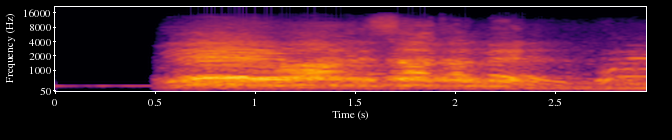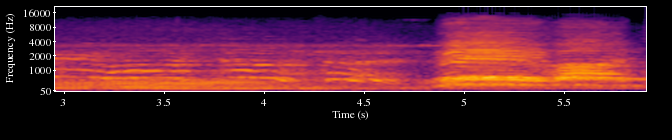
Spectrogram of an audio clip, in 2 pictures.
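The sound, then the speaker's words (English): Hunger-striking protesters chant in unison outside UNHCR headquarters: loud shouted phrases from many voices, a lower sustained stretch of chanting in the middle, then another loud burst of shouting at the end. “We are here in front of UNHCR headquarters. Already start hunger strike and we chant.”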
